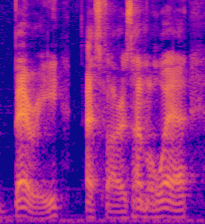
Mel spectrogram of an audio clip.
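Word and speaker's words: Beli: their currency which is spelled b-e-l-i and pronounced berry as far as i'm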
